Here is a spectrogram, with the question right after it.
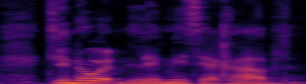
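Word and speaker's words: Les Misérables: This guy's doing Les Miserables as he fucking tries. – Les Miserables. Say it right. Les Fuck Miserables.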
